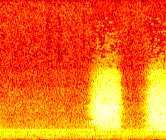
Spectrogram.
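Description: Near silence: faint room tone with a thin steady tone. Two short soft hisses come in the second half, the second just before speech begins.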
